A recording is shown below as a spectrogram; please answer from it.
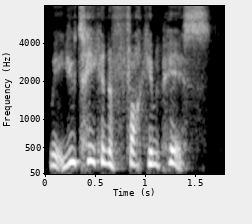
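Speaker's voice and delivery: high-pitched, put-on domestic complaint; mock indignation. Streamer acting out living with a woman, mock indignant high voice. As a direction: act exasperated in a high voice. Acts out daily complaint at home.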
